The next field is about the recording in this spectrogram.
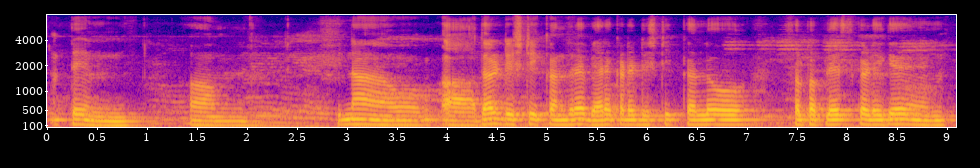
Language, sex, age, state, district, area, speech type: Kannada, male, 18-30, Karnataka, Hassan, rural, spontaneous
